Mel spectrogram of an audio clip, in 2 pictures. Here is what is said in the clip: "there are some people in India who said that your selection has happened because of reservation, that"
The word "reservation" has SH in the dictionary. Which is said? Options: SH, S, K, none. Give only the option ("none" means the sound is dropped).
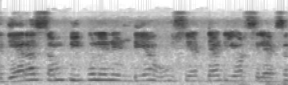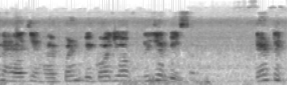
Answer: S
